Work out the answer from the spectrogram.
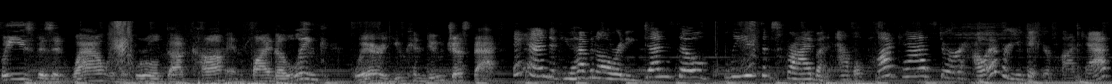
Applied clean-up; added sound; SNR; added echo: none; Zipper (clothing); 7 dB; reverberation time 0.2 s.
